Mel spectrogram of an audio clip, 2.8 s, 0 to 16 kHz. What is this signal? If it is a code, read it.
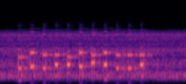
DTMF, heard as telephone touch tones, dialled by machine, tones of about 40 ms, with room echo. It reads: 16287609228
